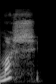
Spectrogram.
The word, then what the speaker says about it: Mars: Måneden mars med kort A og planeten mars med lang A, altså Mars.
